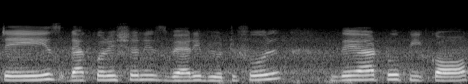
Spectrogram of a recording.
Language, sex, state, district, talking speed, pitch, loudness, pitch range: English, female, Punjab, Fazilka, 115 wpm, 200 Hz, -15 LUFS, 185-215 Hz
